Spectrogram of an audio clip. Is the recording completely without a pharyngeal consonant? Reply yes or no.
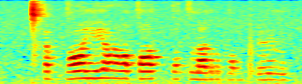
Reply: no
